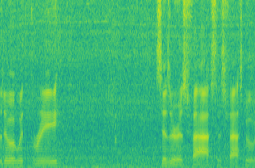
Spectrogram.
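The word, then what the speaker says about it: Scizor: wait uh scissor right I pronounced it czer but it's actually scissor right don't sleep on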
